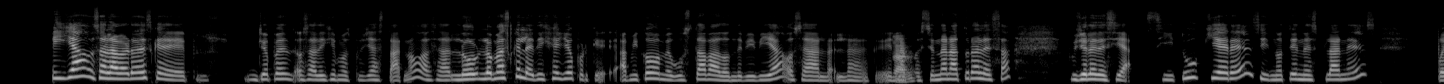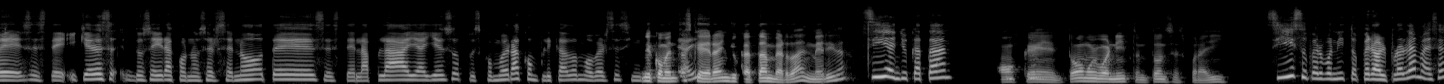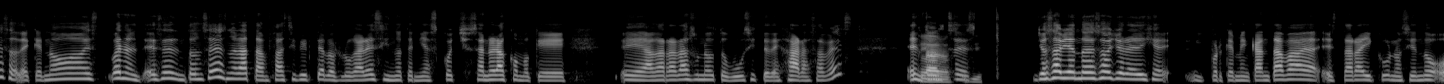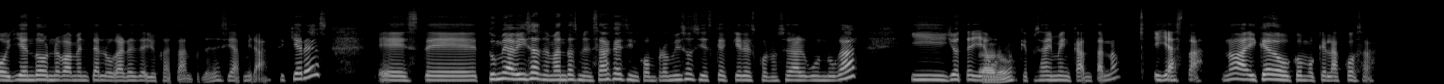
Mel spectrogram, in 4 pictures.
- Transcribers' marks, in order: none
- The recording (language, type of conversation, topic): Spanish, podcast, ¿Has conocido a alguien por casualidad que haya cambiado tu vida?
